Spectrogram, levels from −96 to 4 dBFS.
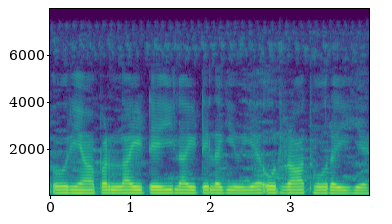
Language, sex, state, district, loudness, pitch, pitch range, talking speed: Hindi, male, Uttar Pradesh, Shamli, -13 LUFS, 130 Hz, 130-135 Hz, 210 wpm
